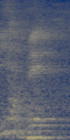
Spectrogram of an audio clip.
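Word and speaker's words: Yahweh: gente não colocar a vogal mas conseguir português pronunciar a palavra mas o senhor traduzir é yahvé que é a forma que nós respiramos que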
